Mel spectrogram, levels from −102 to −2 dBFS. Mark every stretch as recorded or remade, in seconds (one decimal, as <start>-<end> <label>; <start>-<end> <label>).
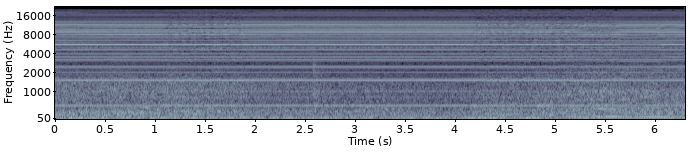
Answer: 0.0-1.1 recorded; 1.1-1.9 remade; 1.9-4.2 recorded; 4.2-5.6 remade; 5.6-6.3 recorded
